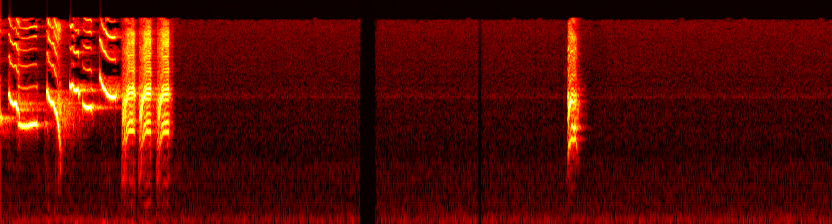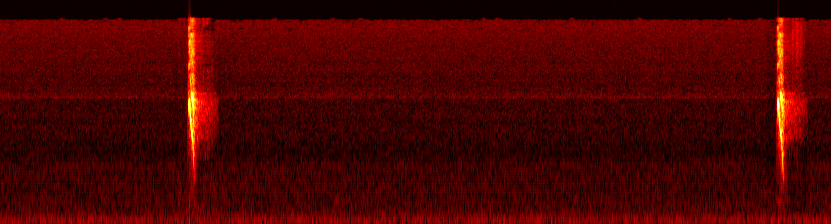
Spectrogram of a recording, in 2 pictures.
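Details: Great-billed seed finch (Sporophila maximiliani), tutoring song: teaching young birds their song.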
